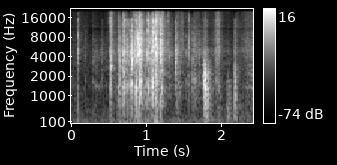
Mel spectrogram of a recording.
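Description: Tarot cards are shuffled by hand during a reading, giving a few quick, close riffling and flapping bursts with short pauses between them.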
